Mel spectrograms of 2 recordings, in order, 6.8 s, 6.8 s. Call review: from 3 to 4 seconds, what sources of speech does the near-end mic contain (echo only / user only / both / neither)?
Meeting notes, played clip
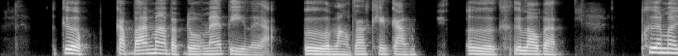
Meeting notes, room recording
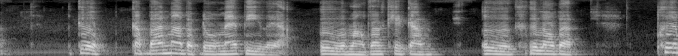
echo only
